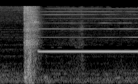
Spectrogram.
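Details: Precision high-flow oxygen/air blender, demonstrated in respiratory therapy teaching with the oxygen supply unhooked. A clunk, then a steady high-pitched continuous alarm tone because the blender cannot work without both air and O2.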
